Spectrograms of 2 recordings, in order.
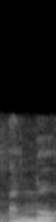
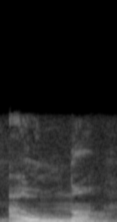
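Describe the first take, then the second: First: The words are merged into one reduced word. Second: Both words are said fully and clearly. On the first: The speaker calls it wrong. "se dice anno" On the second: The speaker calls it right. "en lugar de decir aún no"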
